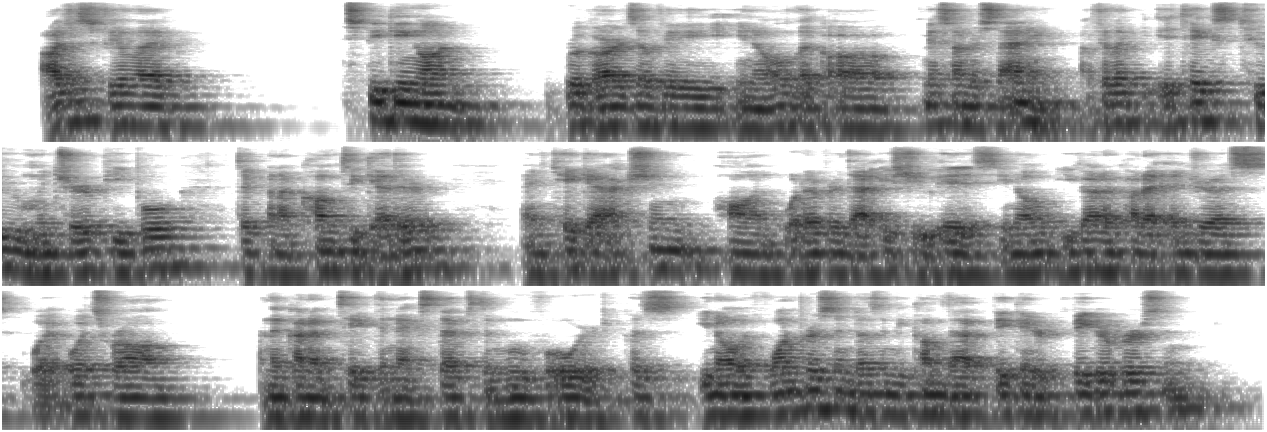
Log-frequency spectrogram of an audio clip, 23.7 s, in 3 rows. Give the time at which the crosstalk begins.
none

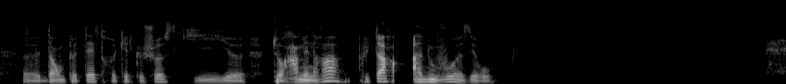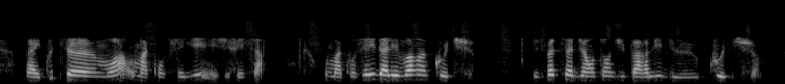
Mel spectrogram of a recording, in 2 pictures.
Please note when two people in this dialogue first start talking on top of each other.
none

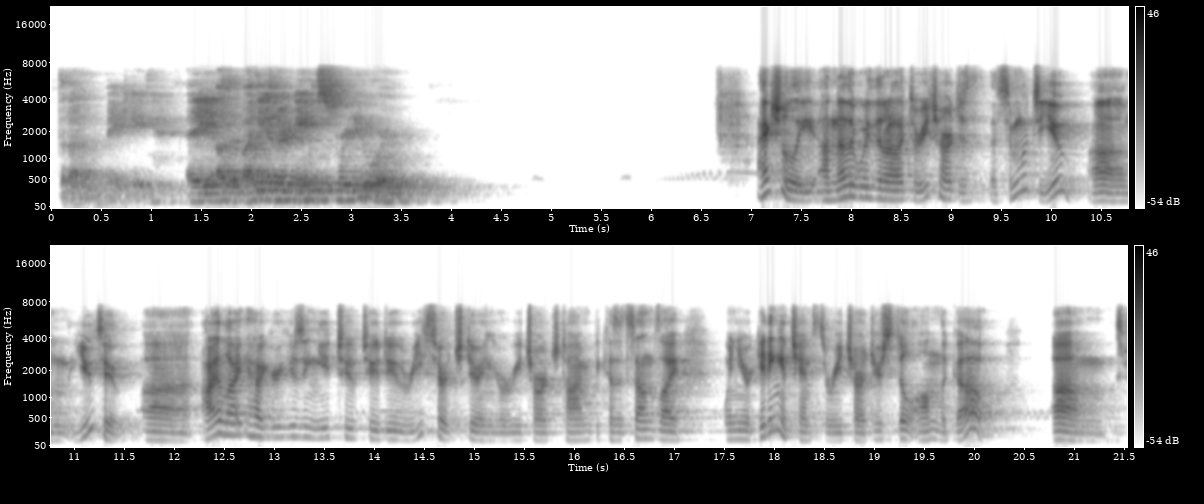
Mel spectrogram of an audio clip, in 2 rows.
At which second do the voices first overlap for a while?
none

